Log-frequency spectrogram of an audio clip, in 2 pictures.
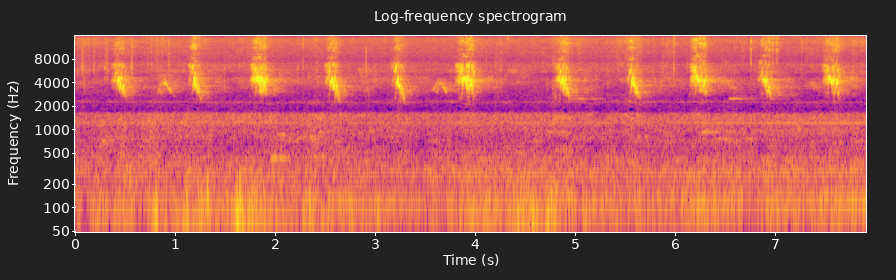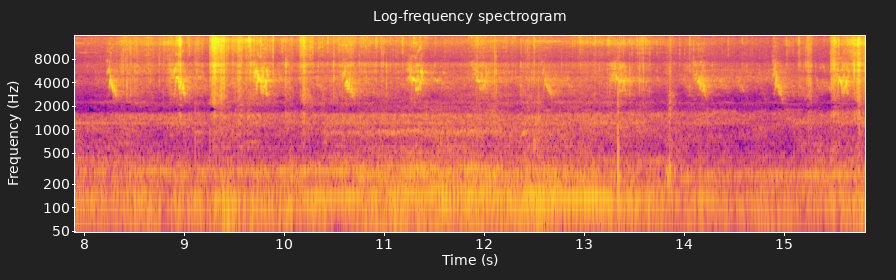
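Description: A bird chirping over and over, short falling chirps at an even pace of about two a second, over a steady low rumble.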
